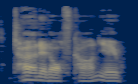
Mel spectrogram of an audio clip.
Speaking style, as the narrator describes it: growls a man from the adjacent room

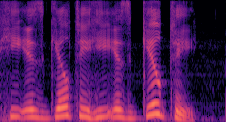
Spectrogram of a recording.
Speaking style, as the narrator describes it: A man called for jury duty in Hawaii shouted

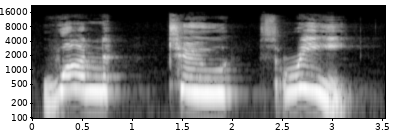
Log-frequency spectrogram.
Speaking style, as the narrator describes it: cried Dudu

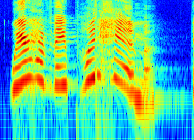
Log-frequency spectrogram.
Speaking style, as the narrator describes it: They cried

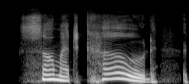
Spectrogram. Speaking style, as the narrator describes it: exclaimed Danny

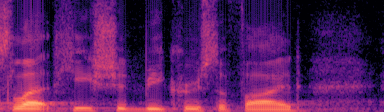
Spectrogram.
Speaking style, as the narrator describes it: demanding with loud cries

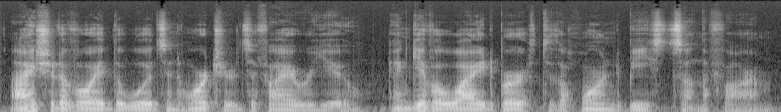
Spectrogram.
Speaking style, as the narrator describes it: said Mortimer in his even, dispassionate tone

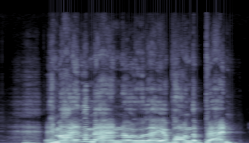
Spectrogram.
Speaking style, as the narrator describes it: he cried upon his knees

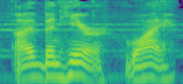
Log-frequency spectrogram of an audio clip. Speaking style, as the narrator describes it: I asked

